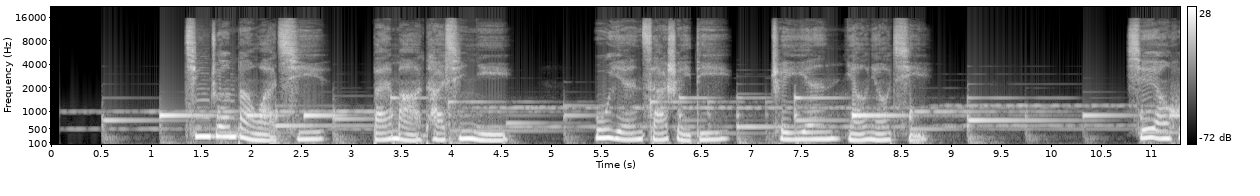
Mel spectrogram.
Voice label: 女 走心旁白 情感语录感

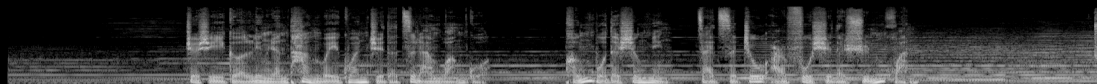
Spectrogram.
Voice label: 男-纪录片-纪实讲解感, 磁性低沉 质感磁性; 大美绵州 熊猫家园

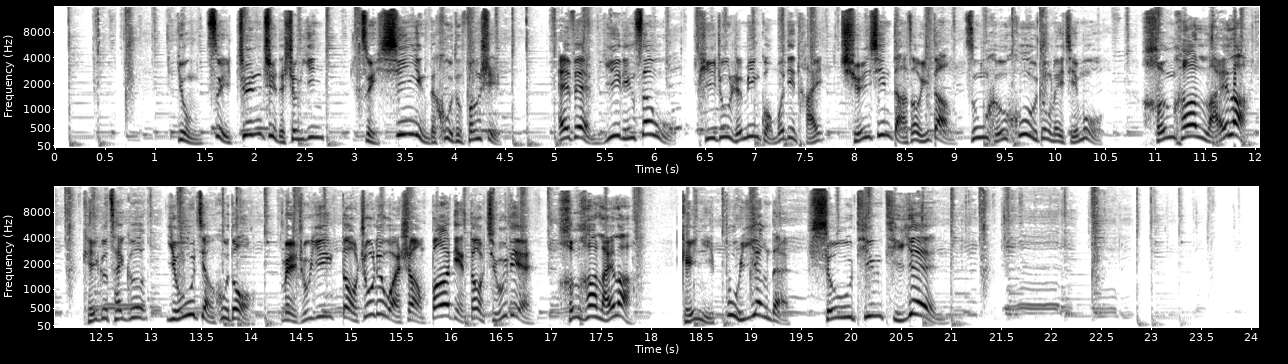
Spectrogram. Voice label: 男 电台广告 广播活力; fm1035《哼哈来啦》; 轻松活泼

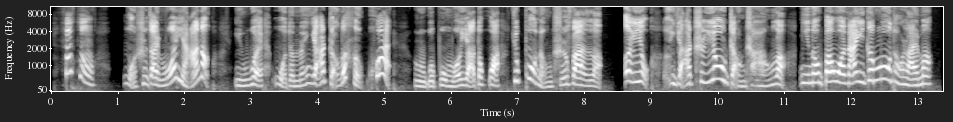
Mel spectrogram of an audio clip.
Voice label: 女 儿童配音 卡通人物 男童; 可爱; 仓鼠弟弟

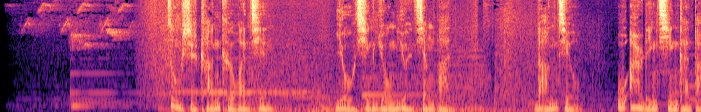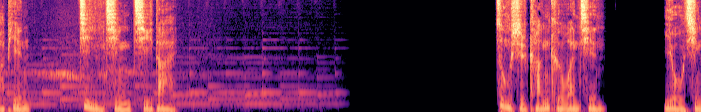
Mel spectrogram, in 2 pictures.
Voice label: 男, 酒广告, 大气深情; 大气舒缓 高端大气

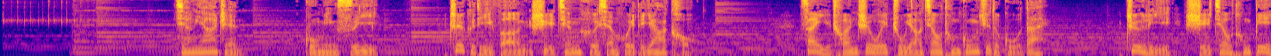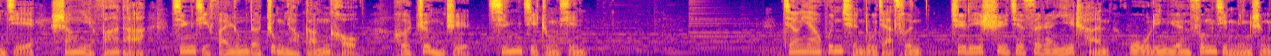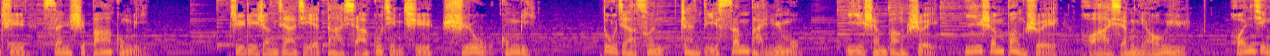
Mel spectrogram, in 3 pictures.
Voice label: 男 景区宣传 亲切; 张家界温泉度假村; 年轻多变; 质感磁性

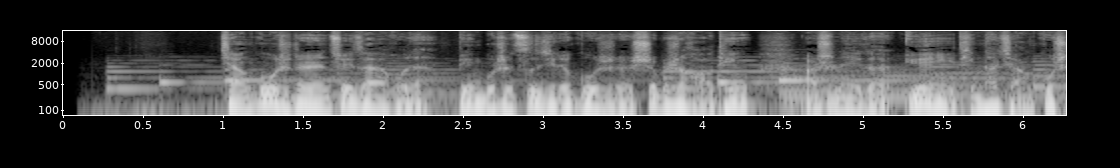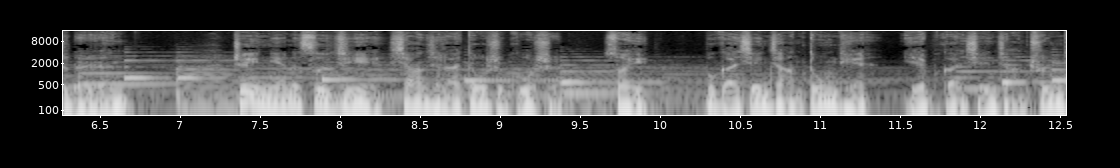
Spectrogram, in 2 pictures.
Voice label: 男 鸡汤散文 自然快速; 磁性稳重 素人自然

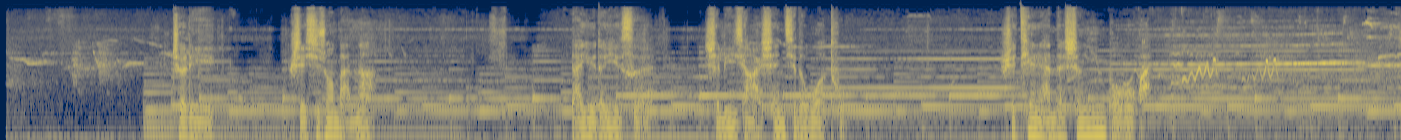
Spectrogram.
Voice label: 男 【品质讲述】 广告, 磁性沉稳 高端大气; 华为FreeBudsPro 2; 男139-【品质讲述】华为FreeBudsPro 2广告

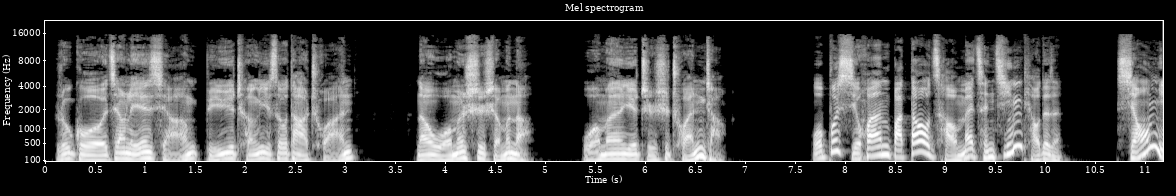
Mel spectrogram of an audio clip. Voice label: 男, 人物模仿, 声音百变 沉稳大气; 模仿十位企业家

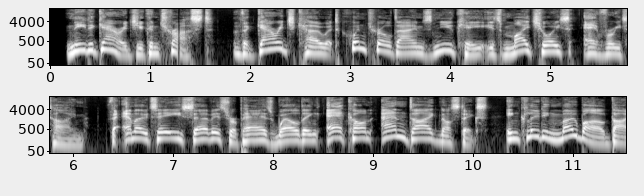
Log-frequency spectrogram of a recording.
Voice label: 英式男声

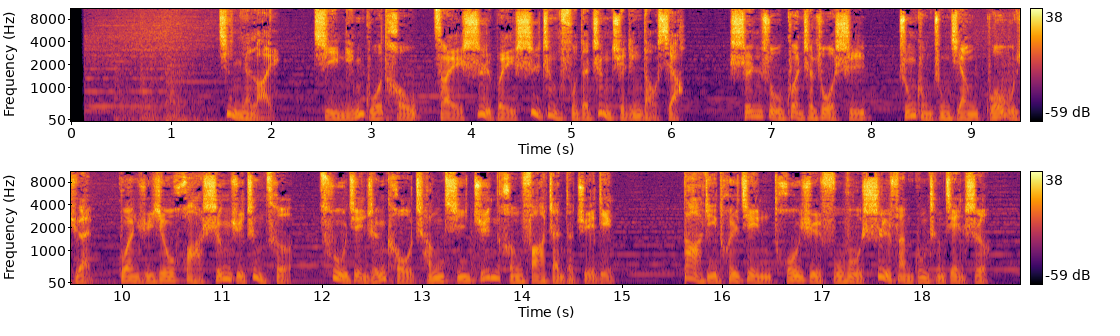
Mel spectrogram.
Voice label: 男 企业宣传片 大气磁性; 高端厚重; 大气浑厚; 济宁国投托育

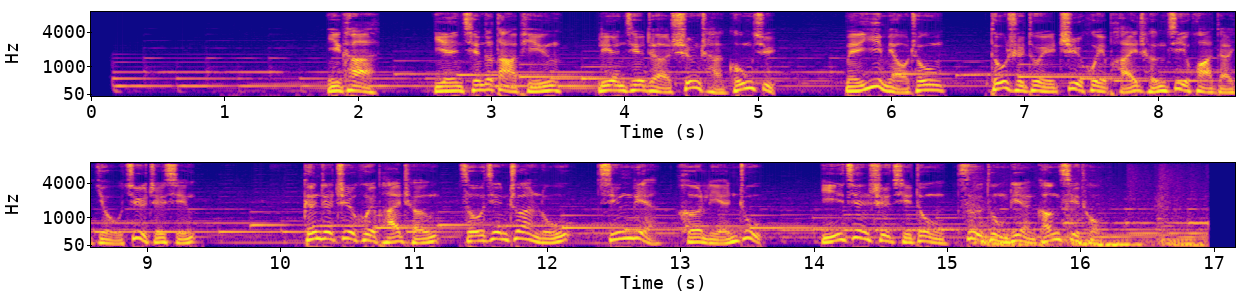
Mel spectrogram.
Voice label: 男 解说 沉稳持重; 浑厚有力 沉稳大气

